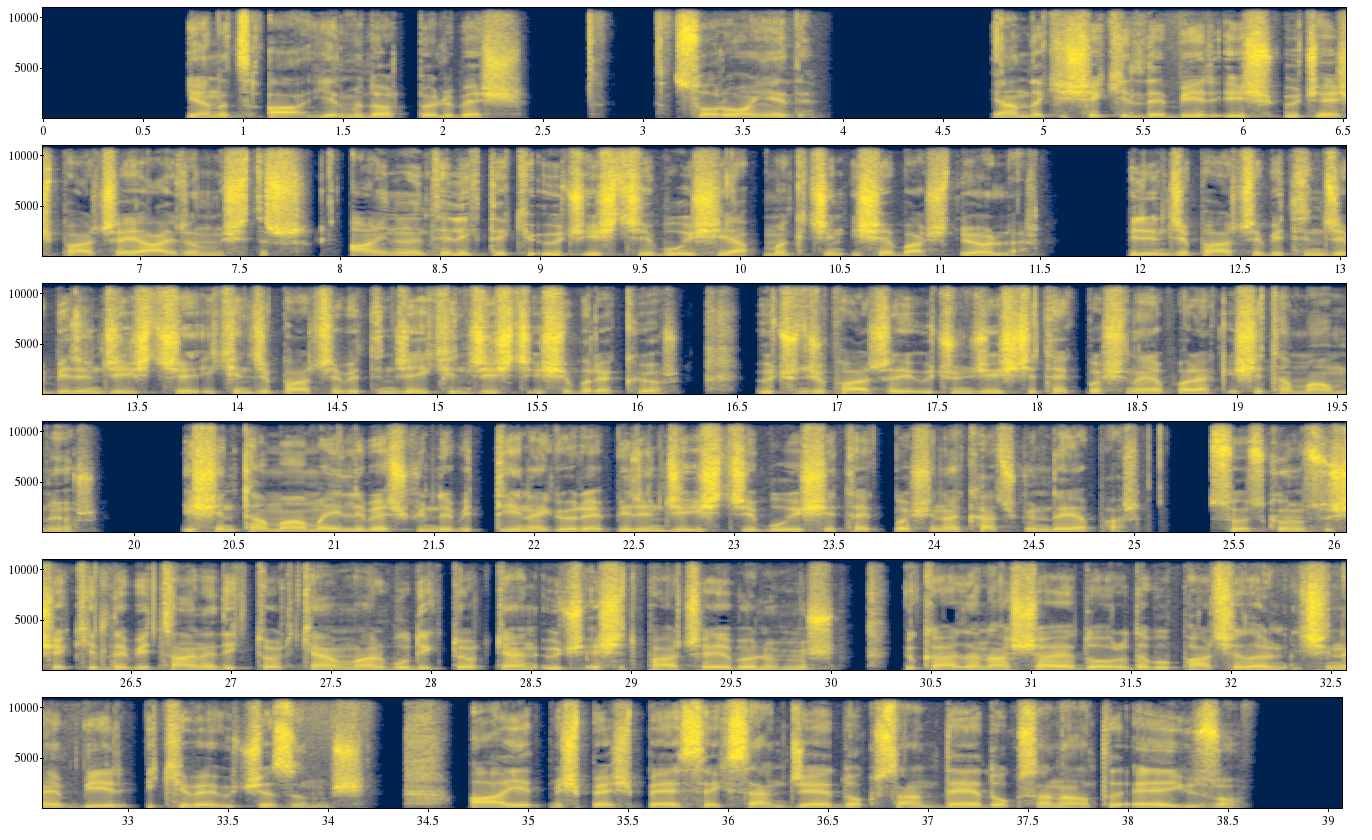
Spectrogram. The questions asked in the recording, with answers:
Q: İşin tamamı 55 günde bittiğine göre birinci işçi bu işi tek başına kaç günde yapar?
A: Yanıt C 90.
